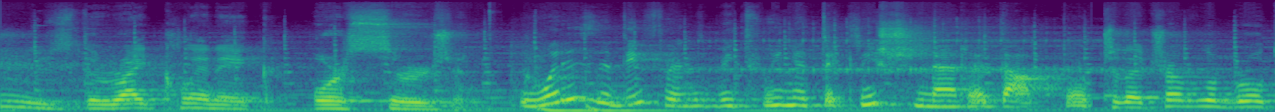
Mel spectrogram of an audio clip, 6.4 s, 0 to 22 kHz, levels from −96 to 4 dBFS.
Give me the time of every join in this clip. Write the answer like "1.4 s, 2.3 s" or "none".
2.4 s, 5.5 s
